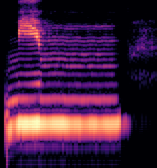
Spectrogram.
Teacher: This gunna is akmal, so keep the sound in your nose for a longer time.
